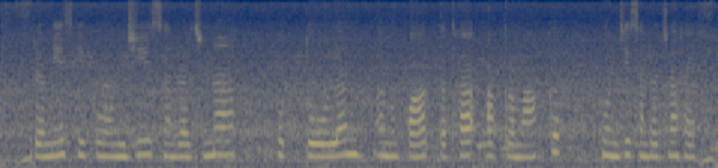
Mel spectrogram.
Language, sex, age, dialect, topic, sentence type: Hindi, female, 18-24, Kanauji Braj Bhasha, banking, statement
